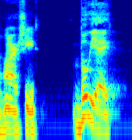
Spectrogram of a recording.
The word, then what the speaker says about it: Bouye: put this on I put that in the pronunciation on our sheet boo yay boo yay all right boy yay oh yay oh yay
